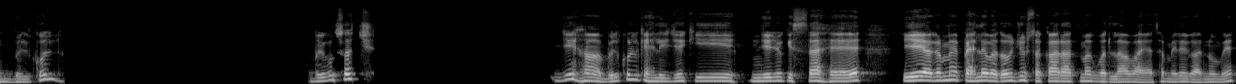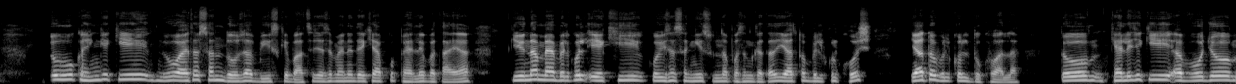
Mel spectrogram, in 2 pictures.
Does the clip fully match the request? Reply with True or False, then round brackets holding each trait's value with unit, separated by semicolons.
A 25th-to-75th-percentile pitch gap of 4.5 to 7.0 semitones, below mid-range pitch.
False (5.0 semitones; 165 Hz)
